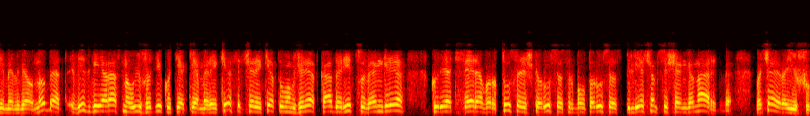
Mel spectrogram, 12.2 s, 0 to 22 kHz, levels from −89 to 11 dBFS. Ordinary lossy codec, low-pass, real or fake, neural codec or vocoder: AAC, 32 kbps; 7.2 kHz; real; none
